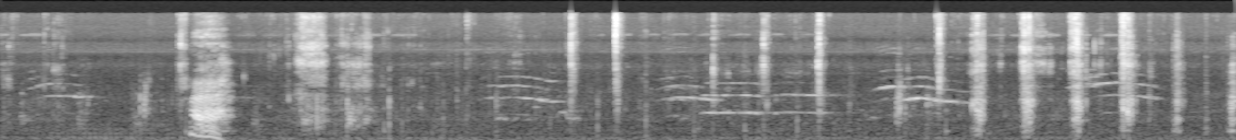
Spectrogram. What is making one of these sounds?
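A man chews food loudly and wetly close to a microphone.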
